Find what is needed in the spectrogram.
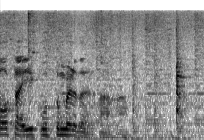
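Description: Meat sizzling on a flat griddle while two metal spatulas scrape and turn it, with one sharp clack of metal near the end.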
